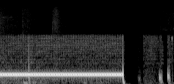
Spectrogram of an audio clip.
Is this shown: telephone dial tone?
yes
